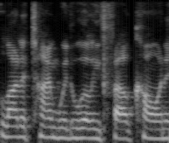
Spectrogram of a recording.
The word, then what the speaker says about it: Falcon: the key players in this story including Willie Falcone that's the correct pronunciation Falcone I did a lot of a lot of time with Willie Falcone it's it's basically his story H it's it's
